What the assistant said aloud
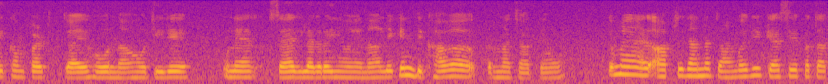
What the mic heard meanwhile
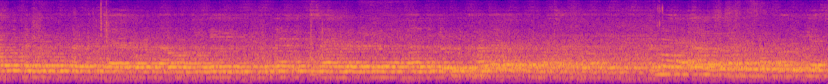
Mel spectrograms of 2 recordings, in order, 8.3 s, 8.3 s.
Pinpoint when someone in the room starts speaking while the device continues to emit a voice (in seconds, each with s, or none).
none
